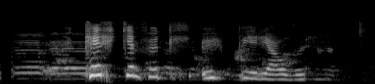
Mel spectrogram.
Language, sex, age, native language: Icelandic, female, 10, Icelandic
